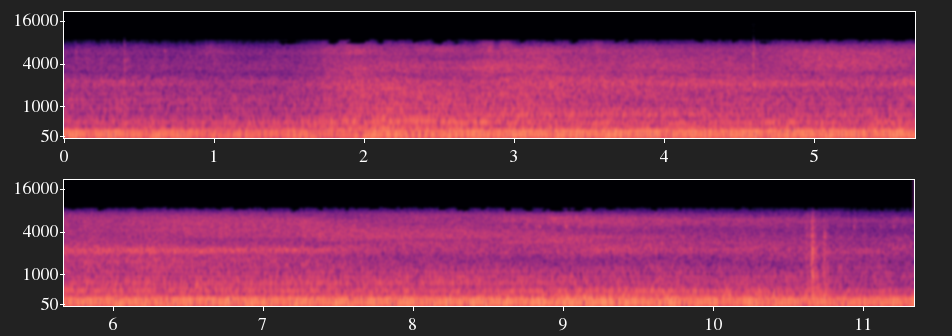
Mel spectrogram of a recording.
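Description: Off-road vehicle engines running steadily at a low, even hum during a winch recovery, with a brief sharp tick about four and a half seconds in and another near the end.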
